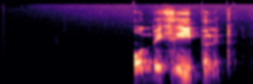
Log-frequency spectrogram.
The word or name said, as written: onbegrijpelijk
